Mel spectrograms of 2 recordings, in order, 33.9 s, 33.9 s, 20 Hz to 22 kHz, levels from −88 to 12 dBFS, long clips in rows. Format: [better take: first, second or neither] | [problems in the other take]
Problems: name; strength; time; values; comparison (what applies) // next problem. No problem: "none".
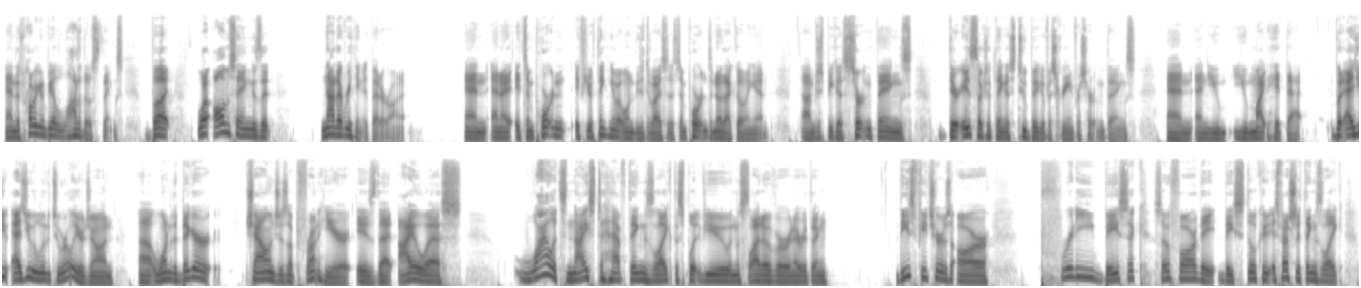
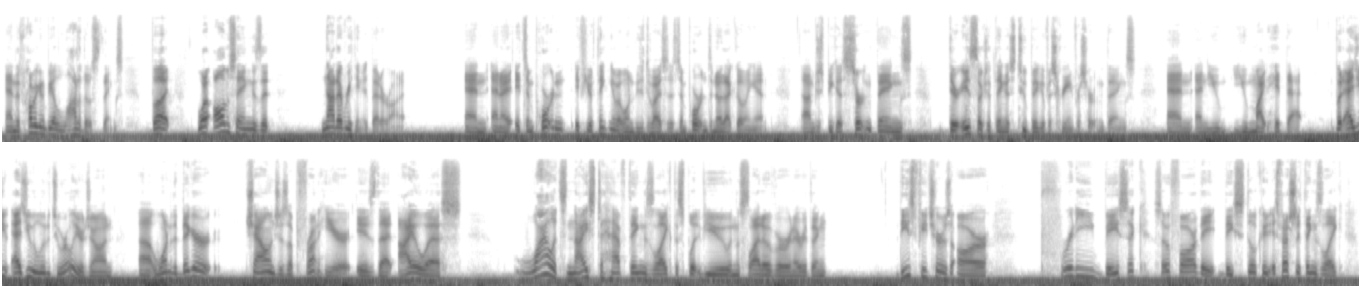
first | low rumble; loud; throughout; 9 dB below the speech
